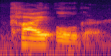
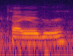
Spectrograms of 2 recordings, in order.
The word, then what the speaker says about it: Kyogre: If I recall correctly, I heard that Kyogre is supposed to be basically transliterated from Japanese for like giant orca, essentially, for Kyogre. No, Kyle would be like Sea King, really.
